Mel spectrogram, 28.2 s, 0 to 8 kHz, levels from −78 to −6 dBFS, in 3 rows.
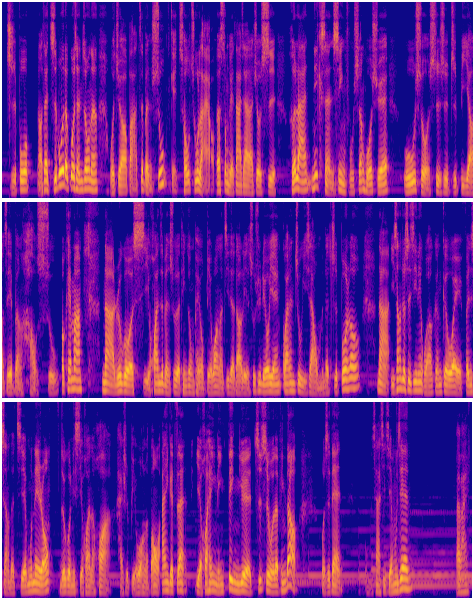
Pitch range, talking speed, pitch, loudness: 100-135 Hz, 330 characters per minute, 115 Hz, -23 LUFS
